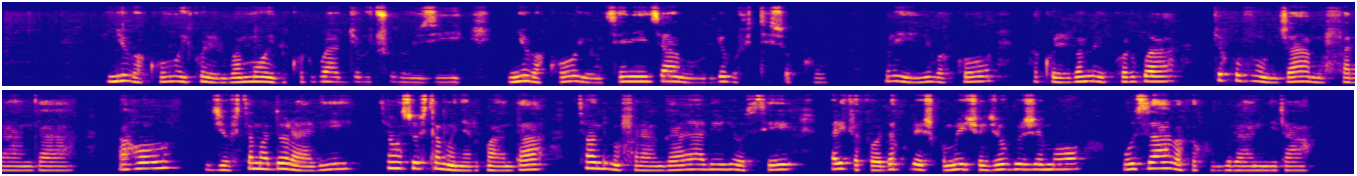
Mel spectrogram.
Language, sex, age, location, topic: Kinyarwanda, female, 18-24, Huye, finance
